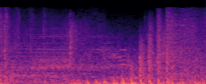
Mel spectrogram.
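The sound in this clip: Gunshots ring out in a police confrontation scene, several sharp, loud cracks in a quick irregular burst over a rough, noisy background.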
